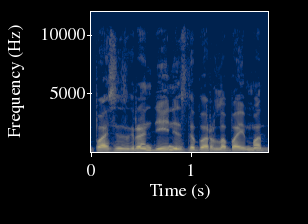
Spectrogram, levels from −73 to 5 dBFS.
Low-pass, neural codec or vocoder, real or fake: 10.8 kHz; none; real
